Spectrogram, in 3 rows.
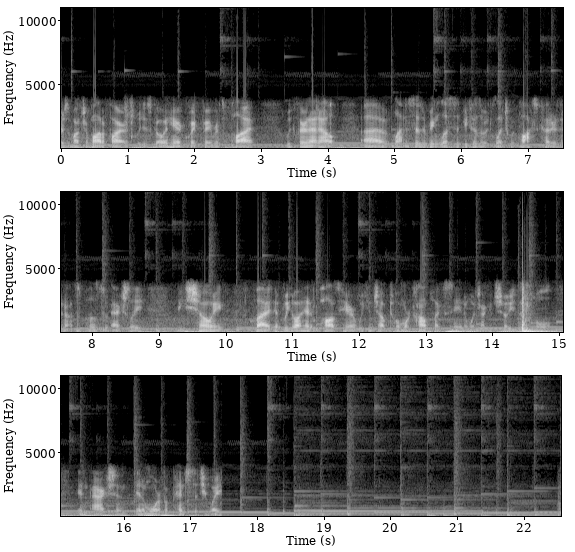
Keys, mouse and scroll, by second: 0.3 middle click, 0.9 q, 2.2 click, 3.2 middle click, 3.3 middle click, 3.6 scroll down 1, 3.9 alt+a, 5.5-14.6 middle drag.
